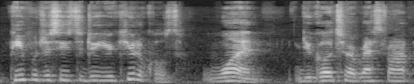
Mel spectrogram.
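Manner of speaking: ordinary talk, nothing marked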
